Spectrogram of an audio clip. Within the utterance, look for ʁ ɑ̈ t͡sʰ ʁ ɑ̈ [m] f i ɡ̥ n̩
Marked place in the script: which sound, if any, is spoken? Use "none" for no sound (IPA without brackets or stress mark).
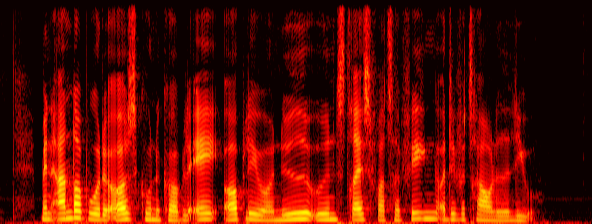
none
